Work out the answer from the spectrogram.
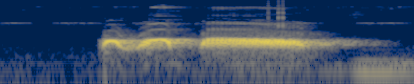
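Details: Vigorous spotted dove calling, used as a lure to provoke other doves into answering: two quick wavering low coos followed by one long, steady, drawn-out coo, with silence around it.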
